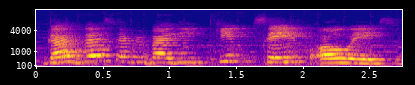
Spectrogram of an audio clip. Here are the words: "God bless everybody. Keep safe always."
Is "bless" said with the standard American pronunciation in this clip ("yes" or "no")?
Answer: no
